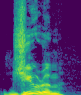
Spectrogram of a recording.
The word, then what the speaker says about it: Durham: I refer to a specific episode where actress Bea Arthur, her character, Dorothy Zbornak, was talking about the film Bull Durham, as in County Durham, in this country. And she pronounces it Durham, which I thought was beautiful.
